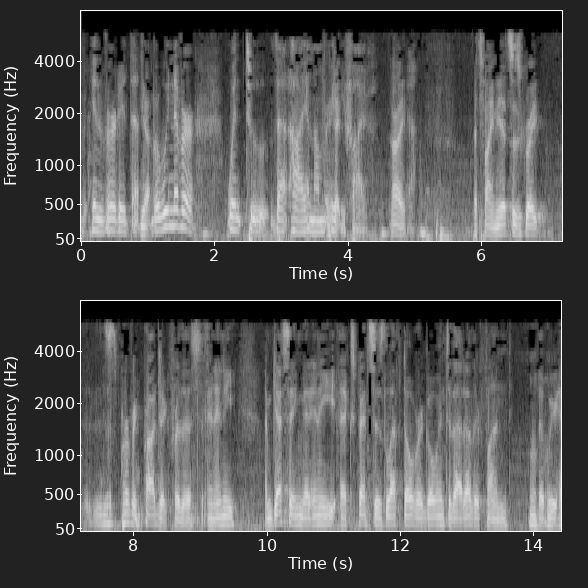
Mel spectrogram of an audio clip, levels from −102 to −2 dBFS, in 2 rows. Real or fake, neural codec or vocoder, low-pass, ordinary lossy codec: fake; vocoder, 22.05 kHz, 80 mel bands, Vocos; 7.2 kHz; MP3, 24 kbps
